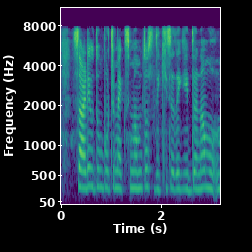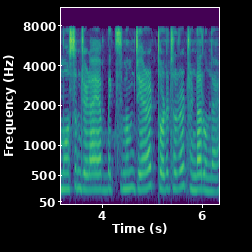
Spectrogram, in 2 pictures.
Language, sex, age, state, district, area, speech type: Dogri, female, 30-45, Jammu and Kashmir, Udhampur, urban, spontaneous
